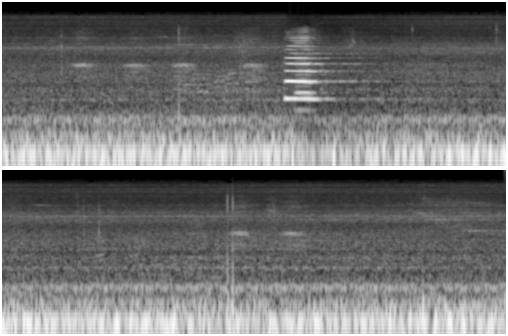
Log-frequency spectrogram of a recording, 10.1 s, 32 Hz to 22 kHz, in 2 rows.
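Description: One short blast of a WDP4D diesel locomotive's horn about three seconds in, over a steady low rumble.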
